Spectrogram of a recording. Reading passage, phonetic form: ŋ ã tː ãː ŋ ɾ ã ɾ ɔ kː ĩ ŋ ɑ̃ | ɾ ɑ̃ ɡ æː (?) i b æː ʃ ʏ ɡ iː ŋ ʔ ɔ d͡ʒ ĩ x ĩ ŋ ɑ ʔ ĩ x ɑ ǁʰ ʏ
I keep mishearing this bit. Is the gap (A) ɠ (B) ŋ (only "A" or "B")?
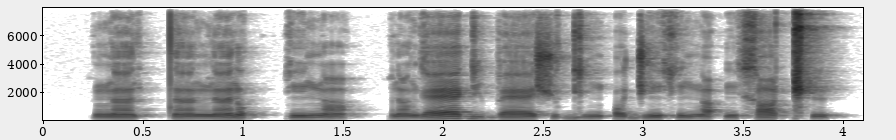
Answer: A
